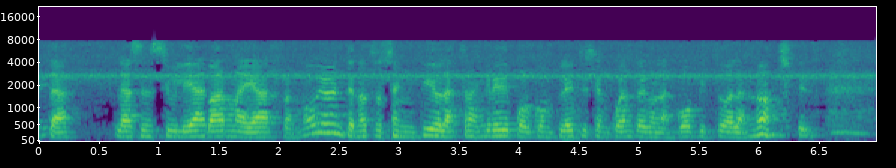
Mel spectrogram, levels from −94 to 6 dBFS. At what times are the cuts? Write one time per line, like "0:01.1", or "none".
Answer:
0:01.4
